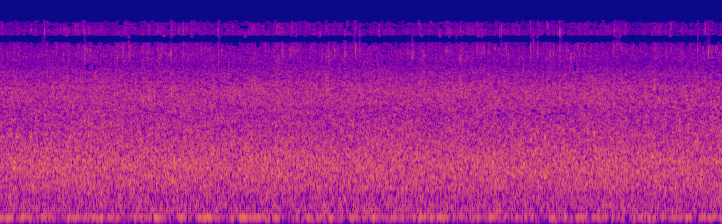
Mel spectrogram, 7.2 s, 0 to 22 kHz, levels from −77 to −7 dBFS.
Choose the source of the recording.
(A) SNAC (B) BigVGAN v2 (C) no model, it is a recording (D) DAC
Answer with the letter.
C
